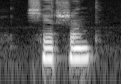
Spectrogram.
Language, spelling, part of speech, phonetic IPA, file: Polish, sierżant, noun, [ˈɕɛrʒãnt], LL-Q809 (pol)-sierżant.wav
